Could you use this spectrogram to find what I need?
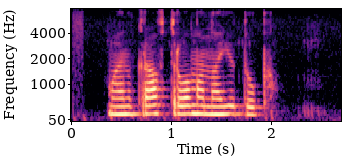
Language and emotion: Russian, neutral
